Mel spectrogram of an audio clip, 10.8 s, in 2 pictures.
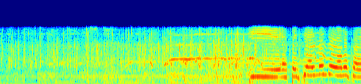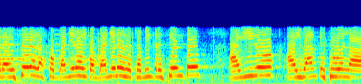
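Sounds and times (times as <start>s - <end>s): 
applause: 0.0s - 7.1s
speech: 3.8s - 10.8s.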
